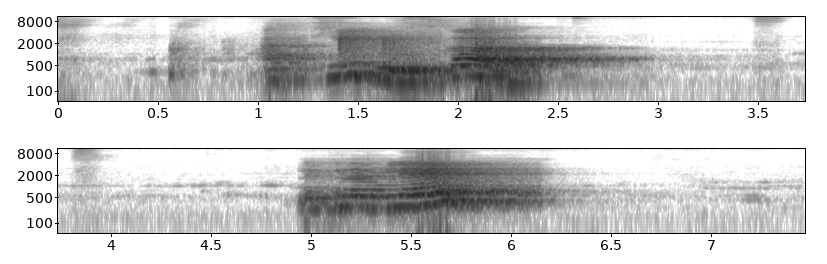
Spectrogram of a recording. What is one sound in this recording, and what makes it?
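A young woman speaks loudly and clearly in short bursts.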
